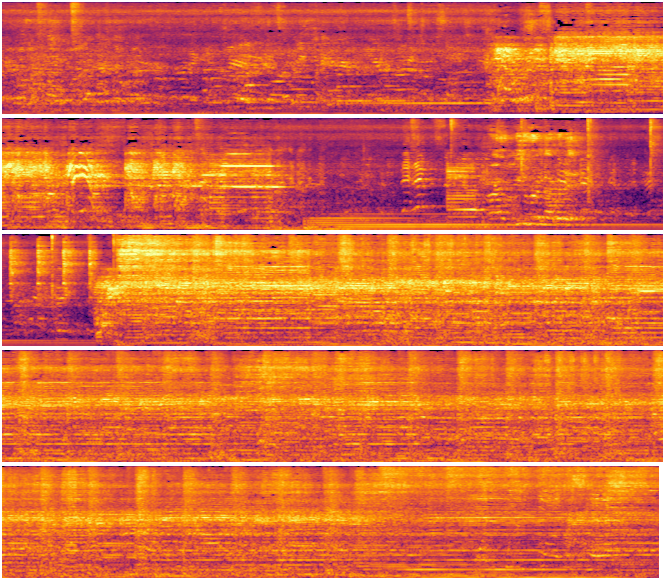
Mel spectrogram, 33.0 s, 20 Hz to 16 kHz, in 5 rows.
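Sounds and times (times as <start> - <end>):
ska punk band playing: 3.4 - 33.0
horn section: 14.2 - 33.0.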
